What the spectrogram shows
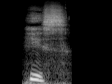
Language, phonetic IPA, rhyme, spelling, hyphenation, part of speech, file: Hungarian, [ˈhis], -is, hisz, hisz, verb / conjunction / noun, Hu-hisz.ogg
- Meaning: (verb) to believe (to find a statement or utterance true or to find or an event/feature existing)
